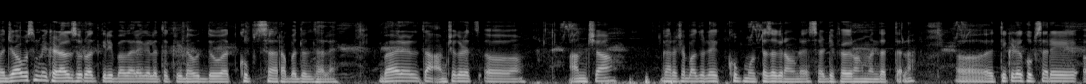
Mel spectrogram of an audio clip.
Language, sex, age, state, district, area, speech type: Marathi, male, 18-30, Maharashtra, Thane, urban, spontaneous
